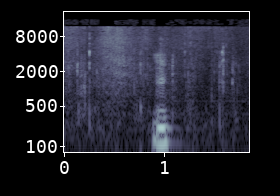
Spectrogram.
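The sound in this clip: A bite into a vintage sardine: soft chewing sounds with one fuller, louder bite in the middle, then faint mastication.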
